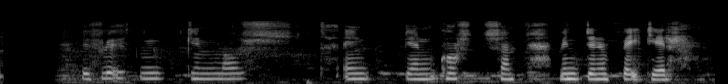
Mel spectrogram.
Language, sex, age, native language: Icelandic, female, 12, Icelandic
